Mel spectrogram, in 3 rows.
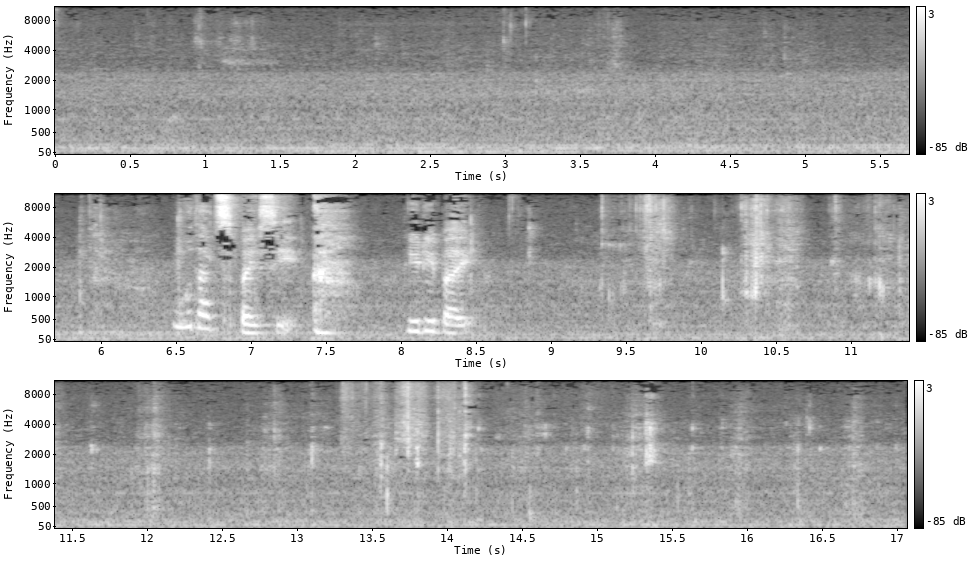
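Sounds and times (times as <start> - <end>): steady low hum: 0.0 - 17.0
crunchy chewing: 8.7 - 17.0.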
